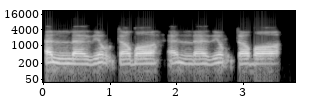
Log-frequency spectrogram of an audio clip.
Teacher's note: the condition of the kasra being original is not fulfilled, so the ra is going to be mufakham.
